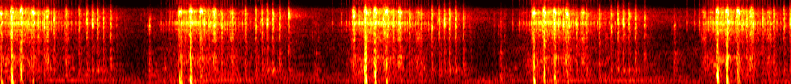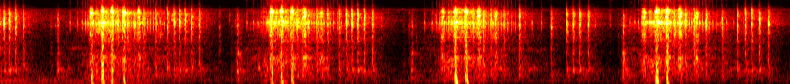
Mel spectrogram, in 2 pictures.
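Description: Metal parts of an engine click and tap as fingers adjust a valve.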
